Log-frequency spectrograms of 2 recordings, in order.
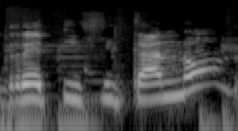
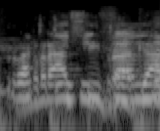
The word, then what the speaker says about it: ratificando: Retificando, ratificando.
